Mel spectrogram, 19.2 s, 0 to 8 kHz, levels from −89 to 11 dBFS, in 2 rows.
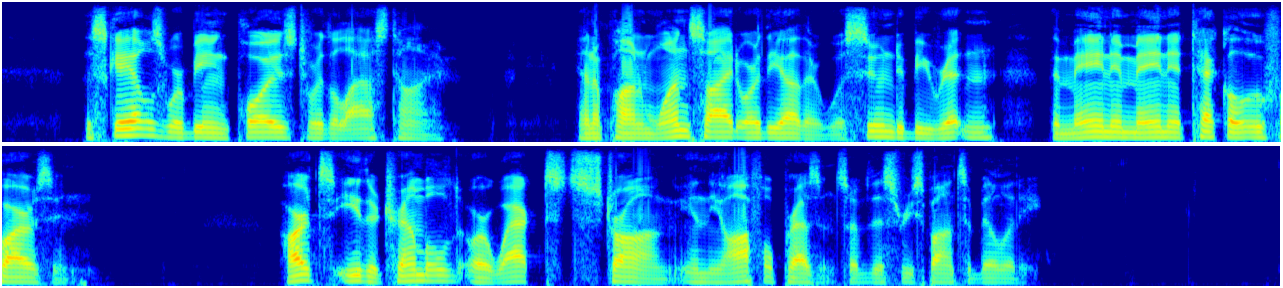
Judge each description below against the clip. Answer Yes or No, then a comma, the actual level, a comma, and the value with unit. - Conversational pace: No, slow, 125 wpm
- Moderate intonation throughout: Yes, average, 3.1 semitones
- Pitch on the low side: Yes, low, 105 Hz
